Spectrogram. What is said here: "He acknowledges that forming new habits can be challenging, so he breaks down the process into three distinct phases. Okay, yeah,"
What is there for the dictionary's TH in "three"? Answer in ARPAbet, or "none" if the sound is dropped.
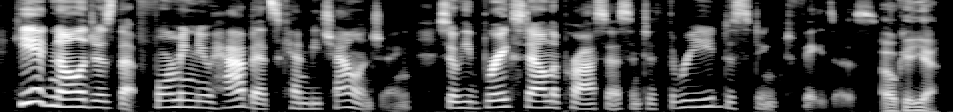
TH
